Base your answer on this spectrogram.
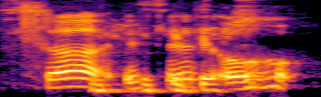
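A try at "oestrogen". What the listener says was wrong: No, O is silent. You know, English is funny language.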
